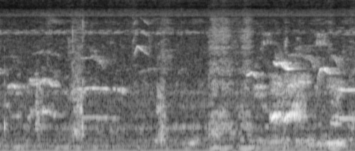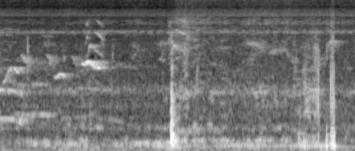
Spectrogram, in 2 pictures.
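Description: Birds calling with short chirps, with two sharp knocks, about eight and ten seconds in.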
